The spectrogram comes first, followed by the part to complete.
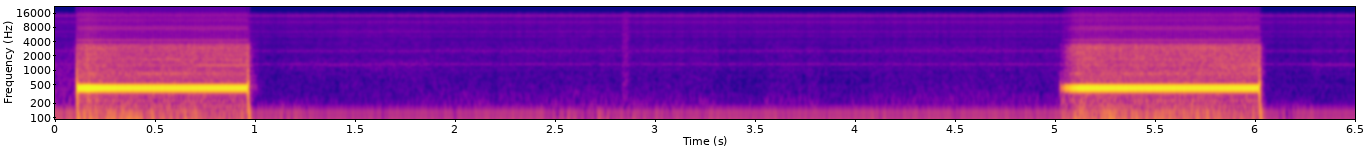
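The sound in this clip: Telephone ringback tone heard while a call is being placed: two long, steady beeps about four seconds apart, loud and alone with silence between them and no talk.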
